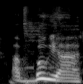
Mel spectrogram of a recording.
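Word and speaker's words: Boo-Yaa: All beat up if you mispronounce the booyah tribe. Did I say booyah? I said booyah.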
